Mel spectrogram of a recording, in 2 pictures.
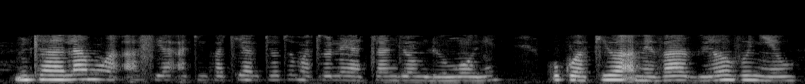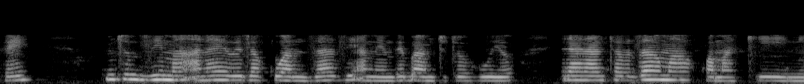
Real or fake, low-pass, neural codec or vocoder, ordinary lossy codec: real; 7.2 kHz; none; AAC, 16 kbps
